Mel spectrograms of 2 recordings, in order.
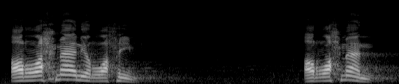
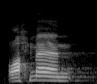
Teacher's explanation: دغه شانتا لام تعریف او پدې کی ادغام شمسی کیږي او دغه را چې کومه ده را مشدده مفتوحه ده دا به همیشه مونږ په تفخیم سره وایو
